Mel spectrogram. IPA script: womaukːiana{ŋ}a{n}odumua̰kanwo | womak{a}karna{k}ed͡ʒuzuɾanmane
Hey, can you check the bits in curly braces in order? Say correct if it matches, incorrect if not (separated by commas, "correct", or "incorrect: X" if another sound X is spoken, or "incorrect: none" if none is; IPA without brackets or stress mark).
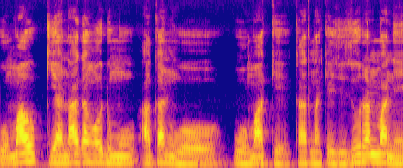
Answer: incorrect: ɡ, incorrect: ŋ, incorrect: e, correct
